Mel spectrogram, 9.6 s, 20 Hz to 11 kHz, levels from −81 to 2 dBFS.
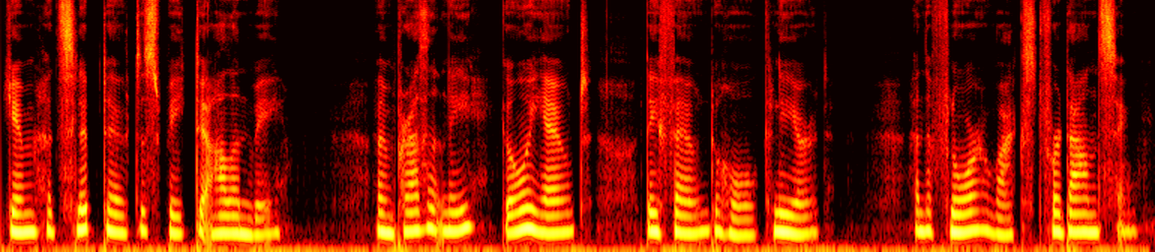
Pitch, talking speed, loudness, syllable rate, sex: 200 Hz, 145 wpm, -17 LUFS, 4.1 syllables/s, female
